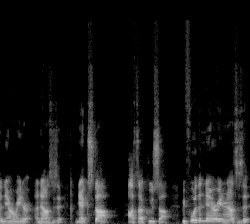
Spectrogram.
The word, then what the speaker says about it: Asakusa: Amanda, since you visited Asakusa, you have to say it right. Although, the city of Tokyo calls it Asakusa. That's not me, that's the city of Tokyo, because it's on the subway announcements.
